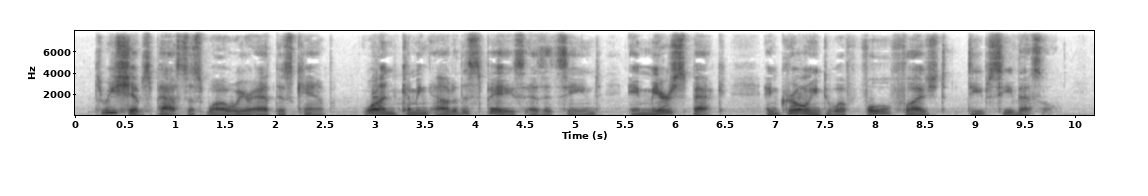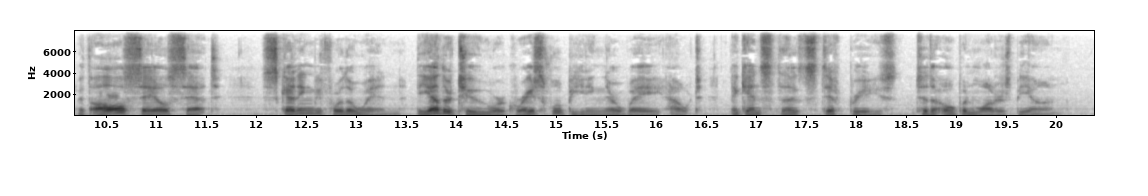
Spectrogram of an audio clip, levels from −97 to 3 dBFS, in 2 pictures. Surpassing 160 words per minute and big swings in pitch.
No: average, 170 wpm; average, 4.1 semitones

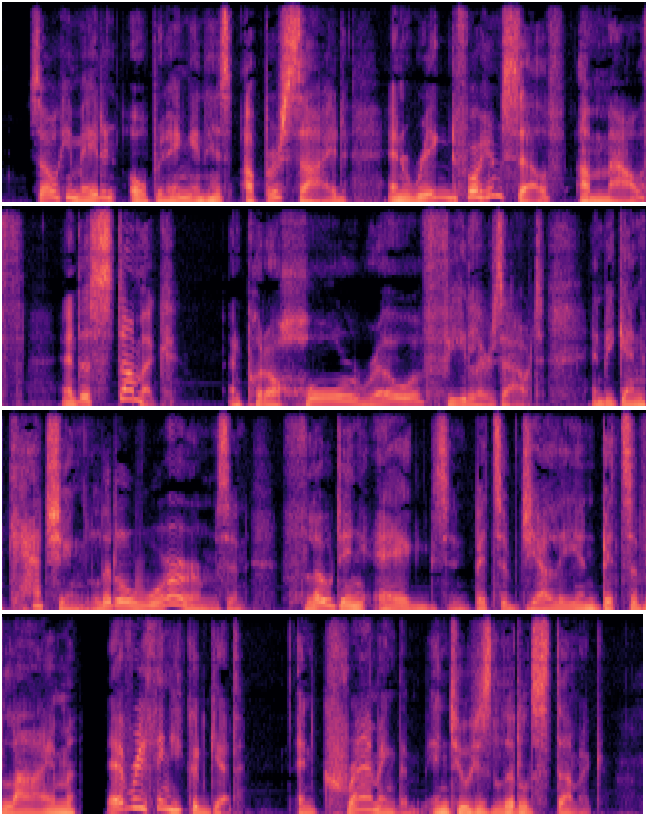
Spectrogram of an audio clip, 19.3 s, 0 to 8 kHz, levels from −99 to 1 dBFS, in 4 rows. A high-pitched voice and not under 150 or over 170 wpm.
No: medium, 145 Hz; average, 165 wpm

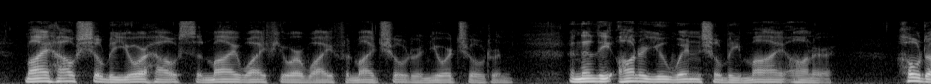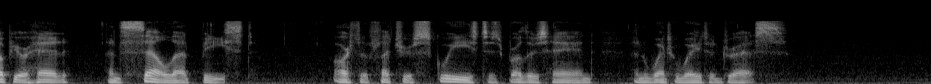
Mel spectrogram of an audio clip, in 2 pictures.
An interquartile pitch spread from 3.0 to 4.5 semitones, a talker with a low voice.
Yes: average, 3.5 semitones; low, 105 Hz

